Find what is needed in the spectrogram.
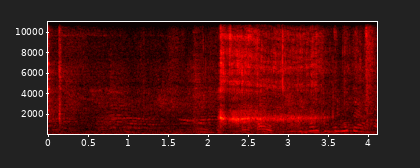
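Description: People talking faintly in the background over a low hum, with a brief harsh, hissing sound that starts suddenly about two seconds in and lasts about a second.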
